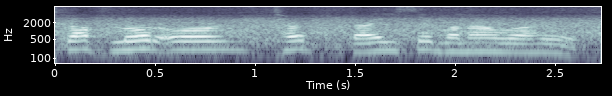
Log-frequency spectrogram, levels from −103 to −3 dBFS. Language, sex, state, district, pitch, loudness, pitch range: Hindi, male, Arunachal Pradesh, Lower Dibang Valley, 210 Hz, -14 LUFS, 180-215 Hz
